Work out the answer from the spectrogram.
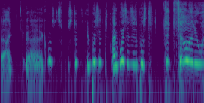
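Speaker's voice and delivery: shaking voice, teeth chattering. Pressed about his delivery, the character answers, voice shaking, teeth rattling. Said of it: "his teeth rattling in his jaw".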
